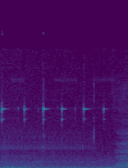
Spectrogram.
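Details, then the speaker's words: Thin steel dovetail indicator holder for a height gage, quenched in oil and still at maximum hardness before tempering: light taps give a short, bright, high ring that dies quickly. "now this guy is sitting in its maximum hardness you can hear how it"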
